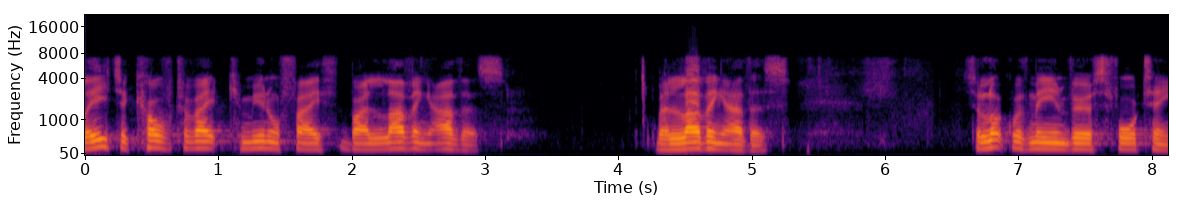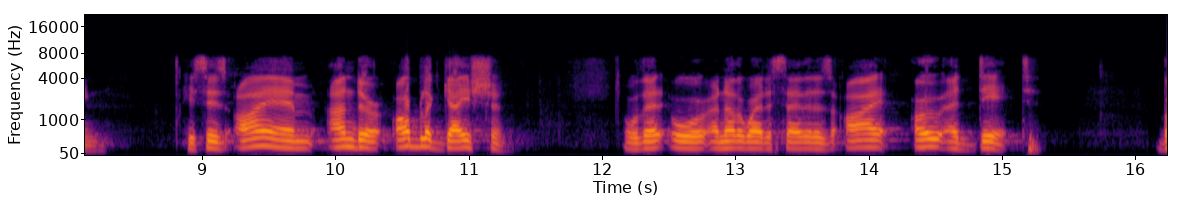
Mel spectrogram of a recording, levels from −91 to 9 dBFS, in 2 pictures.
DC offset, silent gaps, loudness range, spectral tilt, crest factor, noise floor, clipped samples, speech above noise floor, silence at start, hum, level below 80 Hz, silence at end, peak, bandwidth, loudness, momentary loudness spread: under 0.1%; none; 5 LU; -5.5 dB/octave; 18 dB; -83 dBFS; under 0.1%; 59 dB; 0 s; none; -78 dBFS; 0 s; -6 dBFS; 7.6 kHz; -24 LUFS; 14 LU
